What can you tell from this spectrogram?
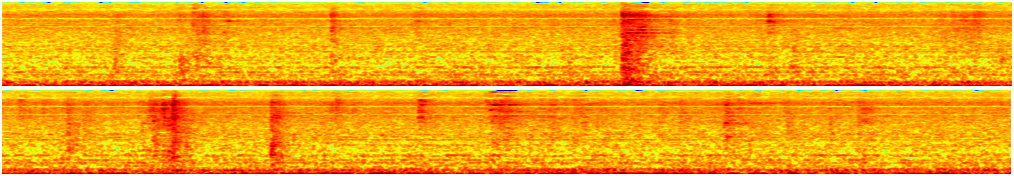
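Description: Steady low mechanical hum with a few sharp metallic clicks of hand tools on fasteners, a loud one about three seconds in and another about six seconds in, while two fasteners are being tightened down.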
